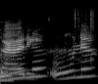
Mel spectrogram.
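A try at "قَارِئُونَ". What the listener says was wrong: शायद आपने बीच में आइन पढ़ा है, तो इसमें क़ारिउन में आइन नहीं आना, ठीक है?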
